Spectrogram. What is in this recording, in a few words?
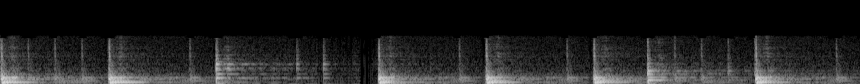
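conga, loop, percussion; da capo vol1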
